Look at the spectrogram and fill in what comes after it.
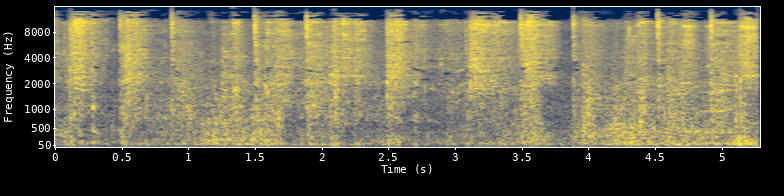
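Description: Passenger train rolling slowly past at close range, its coach wheels and couplings clattering and clanking irregularly on the track.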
